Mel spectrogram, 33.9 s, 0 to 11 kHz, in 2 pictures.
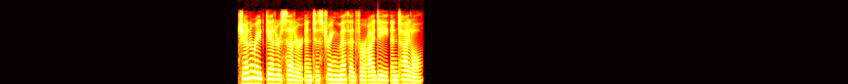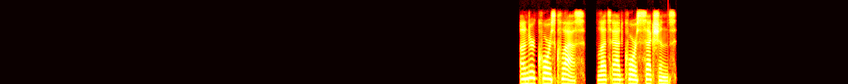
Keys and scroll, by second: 8.7 ctrl+x, 10.2 ctrl+v, 11.0 ctrl+d, 18.0 alt+Up, 18.2 alt+Up, 19.1 ctrl+d, 19.2 ctrl+d, 19.6 ctrl+s.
